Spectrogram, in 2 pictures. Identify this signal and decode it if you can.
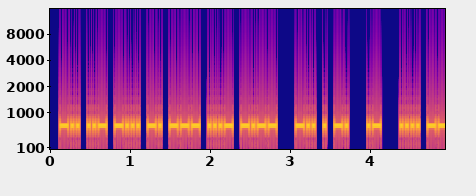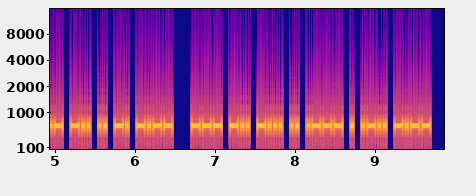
Morse code, heard as a keyed tone, about 36 wpm, 670 Hz. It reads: DUBNOVY DEN A HODINY ODBIJELY
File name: vyuka cw / 35wpm / ukazka 35wpm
